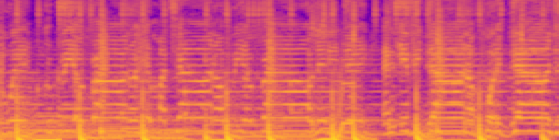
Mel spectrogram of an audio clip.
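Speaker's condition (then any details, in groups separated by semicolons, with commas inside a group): No condition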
